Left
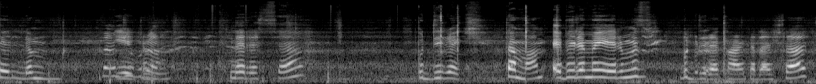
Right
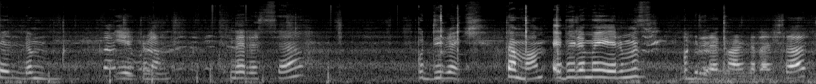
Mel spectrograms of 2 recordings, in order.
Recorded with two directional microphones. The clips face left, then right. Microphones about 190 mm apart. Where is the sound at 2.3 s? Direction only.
Centre (ahead or behind).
